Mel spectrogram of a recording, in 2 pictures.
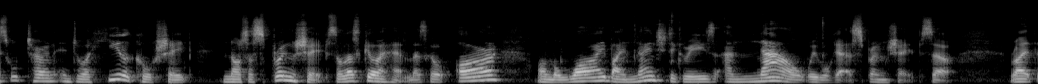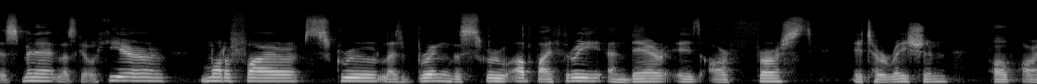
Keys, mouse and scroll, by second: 0.5 middle click, 3.1 middle click, 5.5-6.1 typing, 6.7 Return, 8.2 Tab, 8.5 middle click, 9.1 scroll down 1, 9.6 click, 15.3 typing, 15.6 Return, 17.7 middle click.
